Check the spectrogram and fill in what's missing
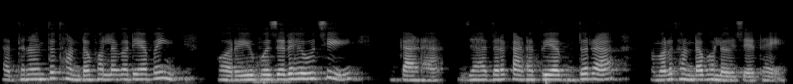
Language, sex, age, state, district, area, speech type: Odia, female, 18-30, Odisha, Khordha, rural, spontaneous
